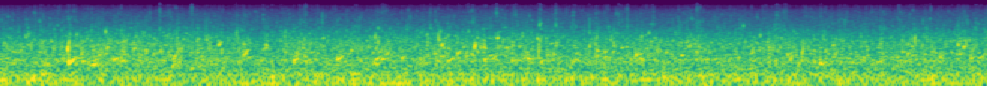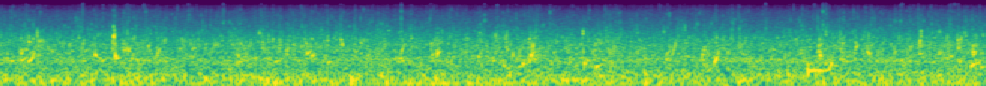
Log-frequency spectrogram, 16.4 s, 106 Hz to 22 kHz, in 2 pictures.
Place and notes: ZoomH4npro posé sur une pierre au milieu du Sierroz à son plus bas niveau suite à la sécheresse.
Auvergne-Rhône-Alpes, France métropolitaine, France, 30 July 2022, 10:50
